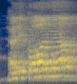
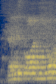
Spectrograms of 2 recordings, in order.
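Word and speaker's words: Heliconia: Okay, example हेलिकॉनिया। Okay, थोड़ी सी spelling mistake, इसको सही कर दिया जाए, हेलिकॉनियो नहीं है, ये हेलिकॉनिया होता है।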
